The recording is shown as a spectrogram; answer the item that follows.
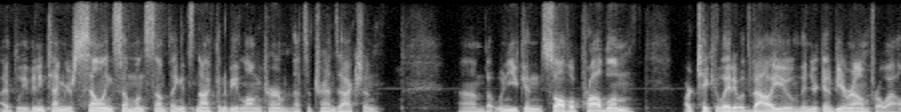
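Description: Over a quiet background, a man with a very deep, low pitch and vocal fry talks very fast with fairly even intonation. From Washington State, US. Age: 40s. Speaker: sales and leadership coach. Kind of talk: podcast interview.

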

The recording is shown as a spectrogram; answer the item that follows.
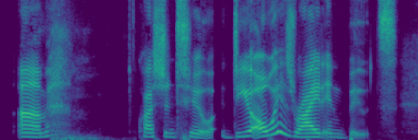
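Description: A woman talks in an ordinary speaking voice at a moderate pace, pitched fairly high. Her intonation is lively, and the sound is dry and close with no echo. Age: 20s. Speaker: podcast host and horse owner. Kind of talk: casual solo podcast chat. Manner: chatty, lots of fillers.

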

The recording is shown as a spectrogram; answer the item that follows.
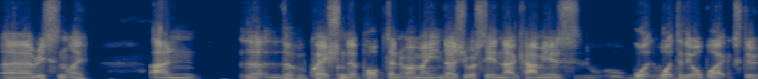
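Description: Flat, monotone intonation carries a Scottish accent. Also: man. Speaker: podcast co-host. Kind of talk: casual chat.

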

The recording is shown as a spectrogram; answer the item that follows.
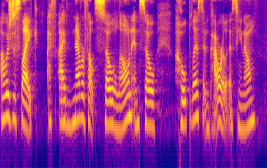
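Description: With an American accent, a woman speaks in an ordinary speaking voice at a moderate pace, with fairly low pitch and fairly even intonation. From Virginia, Richmond. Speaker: personal trainer and nutrition coach. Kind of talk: casual interview, personal testimony.

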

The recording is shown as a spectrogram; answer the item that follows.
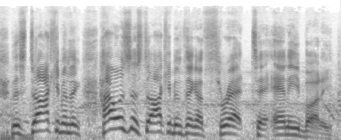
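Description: An animated man talking at a fairly quick pace, lively in intonation, over noticeable background noise. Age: 60s. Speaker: voter at a campaign event. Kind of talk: street interview.

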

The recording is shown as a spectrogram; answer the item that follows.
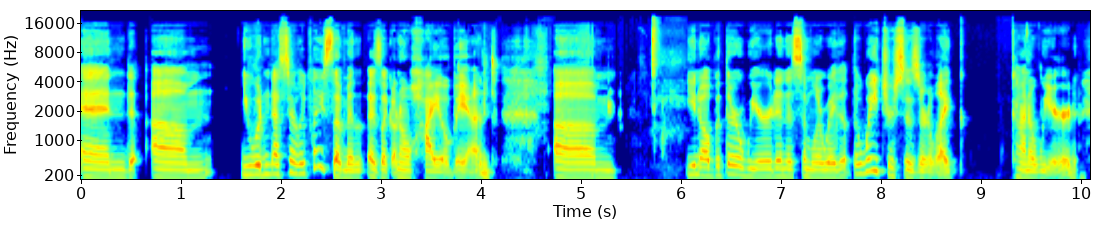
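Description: This woman has a plain, everyday voice, fairly low in pitch with ordinary pitch variation. The recording is very clean and silent behind her, the sound dry and close with no echo. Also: moderate pace. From Michigan, US Midwest. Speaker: author and musician. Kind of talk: interview. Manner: casual with many fillers.

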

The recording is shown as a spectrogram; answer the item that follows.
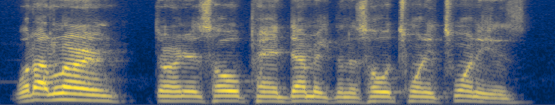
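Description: A man with a fairly high voice talks at a fairly quick pace in an ordinary speaking voice. His intonation stays fairly even. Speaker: guest, friend of host. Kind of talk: casual chat.

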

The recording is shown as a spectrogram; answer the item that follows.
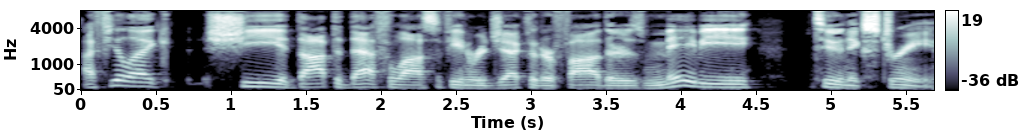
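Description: With an American accent and an ordinary speaking voice, a man talks at a moderate pace and medium pitch, his intonation lively and his loudness very even. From US Midwest. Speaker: podcast host. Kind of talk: casual chat.

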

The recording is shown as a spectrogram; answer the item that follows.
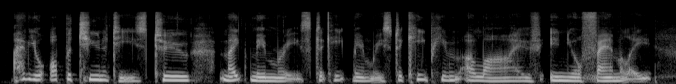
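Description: Lively intonation comes through with an Australian accent in a dry, close sound with no echo. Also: woman. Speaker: journalist and podcast facilitator. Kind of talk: interview. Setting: studio.

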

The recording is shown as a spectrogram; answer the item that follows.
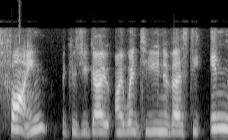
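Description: Speaking with a British accent, a woman uses a fairly high pitch and lively intonation. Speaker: history researcher. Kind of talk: casual chat. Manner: halting, many fillers.

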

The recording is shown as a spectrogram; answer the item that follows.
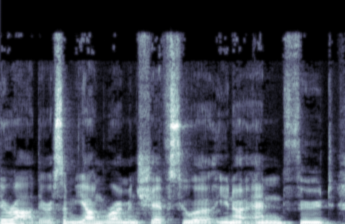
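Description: A woman with an Australian accent speaks at a moderate pace in a very deep, low voice. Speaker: author and food blogger. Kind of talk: casual interview chat.

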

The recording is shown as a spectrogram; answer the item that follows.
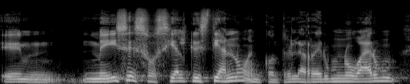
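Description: A man speaks at a moderate pace in a medium pitch with ordinary pitch variation, on a very clean recording with a silent background. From Guatemala, Huehuetenango. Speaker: politician and presidential candidate. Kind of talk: political interview. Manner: halting, repeats words.

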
